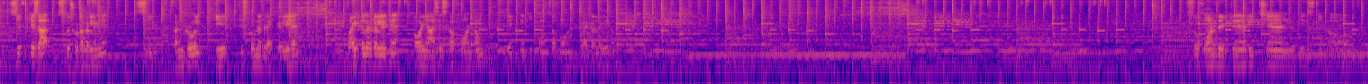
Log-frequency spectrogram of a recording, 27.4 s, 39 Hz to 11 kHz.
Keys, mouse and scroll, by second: 1.6 shift+click, 2.0 c, 2.5 Escape, 3.9 ctrl+k, 16.2 Escape, 18.9 F2, 19.8 Escape, 20.8 double click, 25.5-26.4 scroll down 1.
